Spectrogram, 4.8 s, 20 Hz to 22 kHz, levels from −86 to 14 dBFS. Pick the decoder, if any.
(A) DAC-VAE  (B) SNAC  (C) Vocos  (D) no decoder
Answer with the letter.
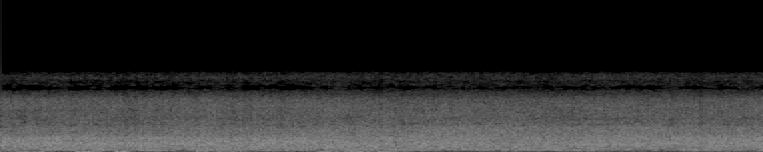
D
